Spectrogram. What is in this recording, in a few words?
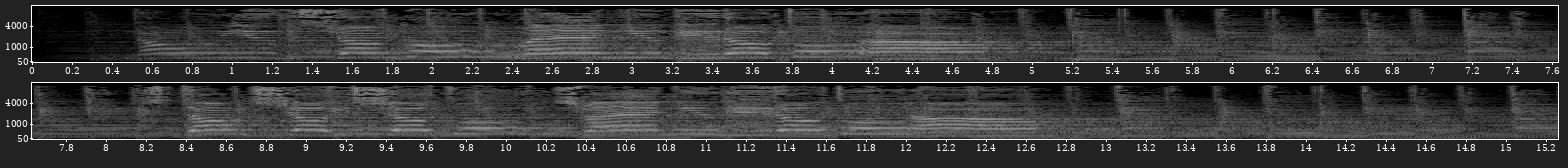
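male; Aniversário de Genro – Voz Masculina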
